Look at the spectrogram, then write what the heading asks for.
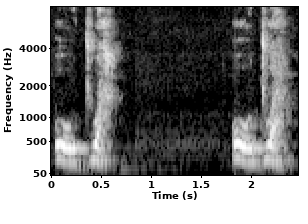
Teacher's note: A rí wípé ìró u àti ìró wí òun la pajẹ. But tá a bá sọ wípé Oòduà instead of Odùduwà is the same thing torí pé ìtumọ̀ rẹ̀ ṣì wà ní kíkún despite pé a pa ìró méjì jẹ. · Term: ìpàrójẹ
